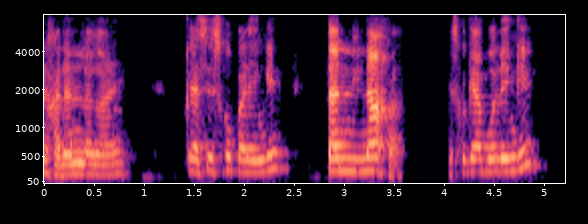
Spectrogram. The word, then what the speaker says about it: तन्नः: तन्ना इसको क्या बोलेंगे? तन्ना टी A double N ए तन्ना समझ गए? टी A double N ए तन्नः इस तरह से इसको प्रोनाउंस करेंगे।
